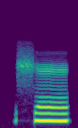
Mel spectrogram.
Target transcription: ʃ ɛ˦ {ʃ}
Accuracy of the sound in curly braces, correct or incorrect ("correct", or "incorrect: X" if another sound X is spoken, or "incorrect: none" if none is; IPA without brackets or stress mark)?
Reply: incorrect: none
